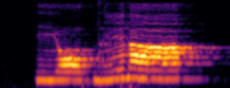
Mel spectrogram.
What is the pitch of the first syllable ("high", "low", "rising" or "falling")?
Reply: low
